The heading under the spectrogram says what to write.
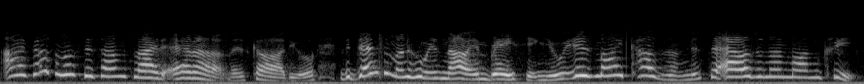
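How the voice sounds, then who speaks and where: A woman's voice: high voice, very animated, unhurried, hardly any pauses. An actress playing a haughty young upper-class English society lady in a 1960s radio comedy, grand, precise and condescending. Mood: formal, pointed. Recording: thin, phone-like old radio recording.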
